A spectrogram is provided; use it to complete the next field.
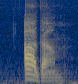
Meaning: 1. Adam (the first man and the progenitor of the human race) 2. a male given name, equivalent to English Adam 3. a surname
- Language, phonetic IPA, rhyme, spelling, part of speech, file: Hungarian, [ˈaːdaːm], -aːm, Ádám, proper noun, Hu-Ádám.ogg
